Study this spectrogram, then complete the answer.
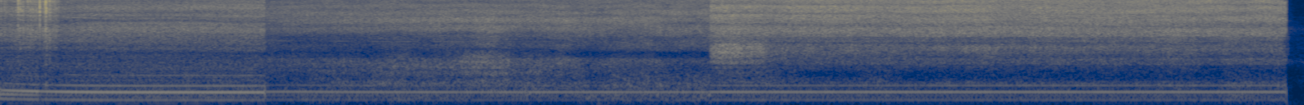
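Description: YardForce electric pressure washer spraying, its motor humming loudly with a steady tone while the hiss of the spray shifts in strength partway through, then cutting off abruptly at the end.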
